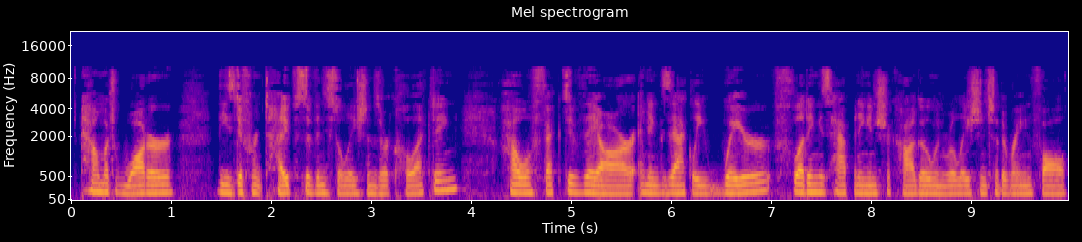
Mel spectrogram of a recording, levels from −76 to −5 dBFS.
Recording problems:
garbled, watery; slightly; nothing above 10 kHz
uneven, jittery; strongly; from 1 to 8 s

